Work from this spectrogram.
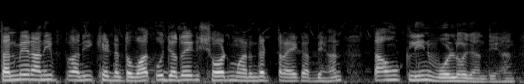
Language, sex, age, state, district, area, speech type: Punjabi, male, 18-30, Punjab, Gurdaspur, rural, spontaneous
